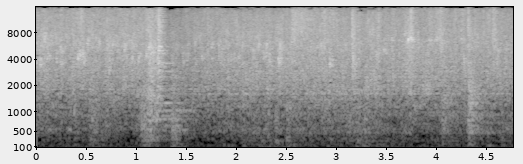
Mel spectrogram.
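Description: Chopped onion sizzling in hot oil in a cast iron electric wok, with a clatter about a second in.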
